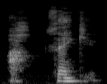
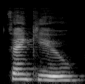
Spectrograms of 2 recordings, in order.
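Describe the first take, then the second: First: It is said warmly, with deep, rooted feeling. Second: It is said plainly, without much feeling.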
